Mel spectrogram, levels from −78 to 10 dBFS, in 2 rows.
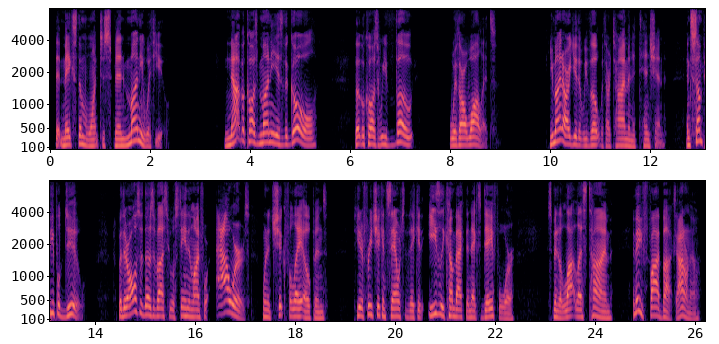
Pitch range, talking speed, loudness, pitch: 135-175 Hz, 195 wpm, -19 LUFS, 155 Hz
